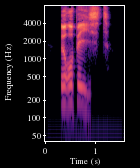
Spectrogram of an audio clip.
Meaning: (adjective) pro-European
- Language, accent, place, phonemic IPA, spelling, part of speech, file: French, France, Lyon, /ø.ʁɔ.pe.ist/, européiste, adjective / noun, LL-Q150 (fra)-européiste.wav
